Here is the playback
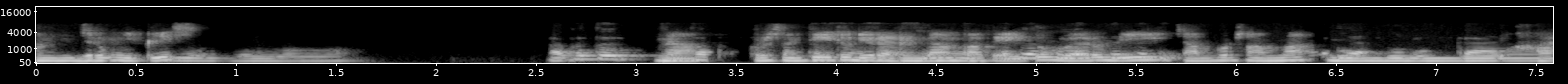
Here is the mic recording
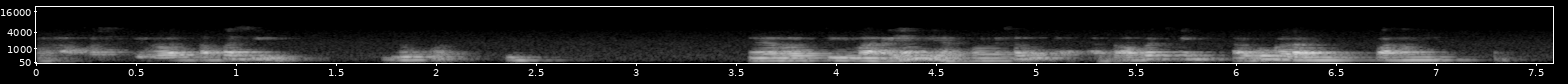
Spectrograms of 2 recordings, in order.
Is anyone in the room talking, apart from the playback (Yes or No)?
Yes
